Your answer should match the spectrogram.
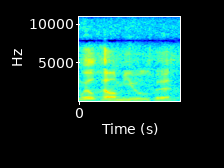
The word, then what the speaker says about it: William Huvet: hello I'm willhelm ulit I'm in the 10th grade and that's how my name is pronounced and no one knows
